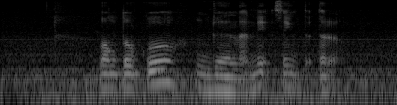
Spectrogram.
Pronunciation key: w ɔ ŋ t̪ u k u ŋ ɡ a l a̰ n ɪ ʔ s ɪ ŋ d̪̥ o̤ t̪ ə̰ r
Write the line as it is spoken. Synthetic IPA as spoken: w ɔ ŋ t̪ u k u ŋ ɡ a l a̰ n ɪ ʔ s ɪ ŋ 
